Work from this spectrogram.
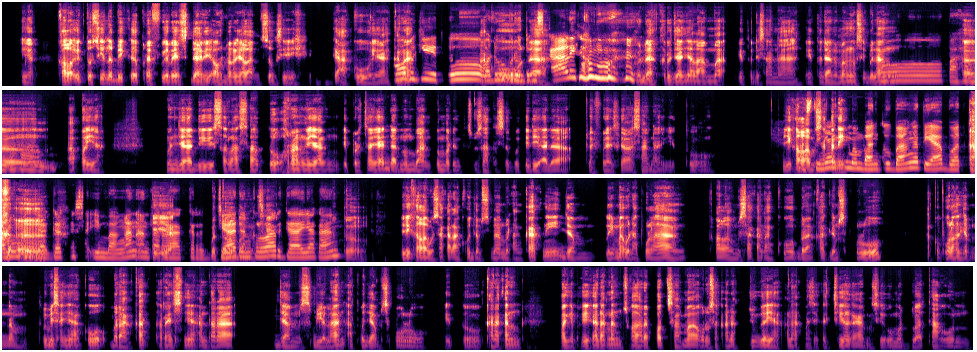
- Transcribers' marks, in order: in English: "privilege"; in English: "owner-nya"; tapping; swallow; laughing while speaking: "kamu"; chuckle; laughing while speaking: "orang"; in English: "privilege"; laughing while speaking: "Heeh"; other background noise; in English: "range-nya"
- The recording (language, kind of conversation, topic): Indonesian, podcast, Bagaimana kamu menjaga keseimbangan antara pekerjaan dan kehidupan sehari-hari?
